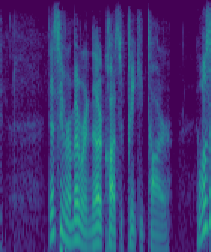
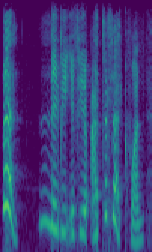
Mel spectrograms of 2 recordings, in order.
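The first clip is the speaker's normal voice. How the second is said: higher, lady's cool comeback; higher refined retort; cool counter; 10 semitones higher than usual. A narrator's reading. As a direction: slip the barb in sweetly. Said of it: "Vanity countered".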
